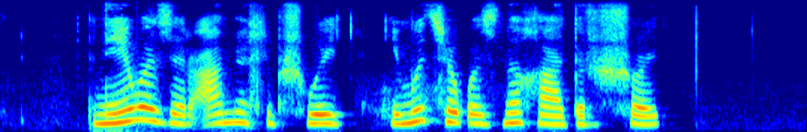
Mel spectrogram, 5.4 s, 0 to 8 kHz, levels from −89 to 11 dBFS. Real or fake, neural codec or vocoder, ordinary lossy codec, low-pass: real; none; Opus, 24 kbps; 7.2 kHz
